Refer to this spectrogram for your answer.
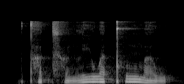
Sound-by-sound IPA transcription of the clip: t̪ʰ ɐ˨˥ t̚ t͡sʰ ɵ˨ n l iː˥ w ɐ˧ t̚ kʷʰ ɪ˥ ŋ m ɐ˧ w

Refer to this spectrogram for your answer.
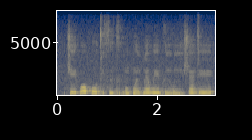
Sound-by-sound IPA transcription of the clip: t͡ʃ eː˨ ɓ ɔ˨˦ f oː˧ d i˦ s ɨ˦ d ɨ˨ b ũ˦ kʷ ɛ̃˧ ɡ͡b ɛ̃˨ w eː˨ b ɨ˦ ɲ u˧ ɲ i˧ ʃ ɛ̃˨˦ ɡ eː˨

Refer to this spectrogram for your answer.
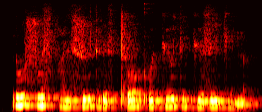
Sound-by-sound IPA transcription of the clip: ɾ u sʷ e s qʷ æ̤ lʲ ɬ i d æ̤ ɾ i s tʼ o kʼ u kʲ u t e̤ kʲ u z i kʲ æ̤ m

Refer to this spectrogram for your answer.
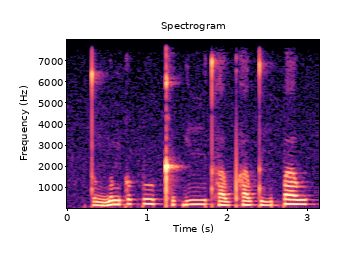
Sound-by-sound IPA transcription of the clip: t̪ ʊ˨˩ ŋ n̪ ʊ˧ ŋ k ʊ˧ k̚ p uː˧ p̚ kʰ ɪ˨ k̚ j iː˧ t̪ʰ ɐ˨ w pʰ ɐ˨˧ w t̪ iː˨˥ t̚ p ɐ˥ w

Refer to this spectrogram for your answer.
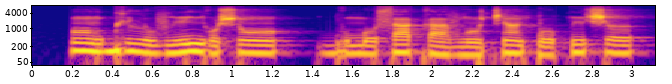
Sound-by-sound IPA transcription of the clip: ɔ̃˧ ɡ͡b i˧ l u˨ v ĩ˨˦ ɲ o˨ ʃ ɔ̃˧ | b u˨ m o˨ s a˧ k a˨ v ɔ̃˨ t͡ʃ ã˧ k͡p o˨ p ĩ˧ ʃ ə˧

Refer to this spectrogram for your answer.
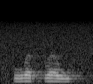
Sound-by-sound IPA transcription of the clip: w ə˨˩ k̚ v ə˨˩ w

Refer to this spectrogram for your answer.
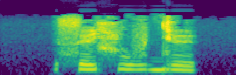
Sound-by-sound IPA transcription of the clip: s ɪ ɕ u v ɟ ɪ

